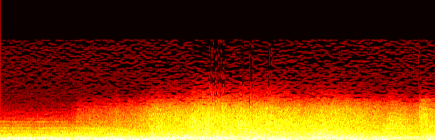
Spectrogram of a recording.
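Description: Rushing roar of a roller coaster train running down its track, swelling about a second in, under sustained low orchestral chords of trailer music.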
